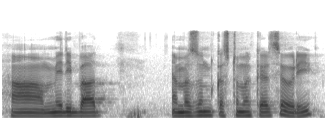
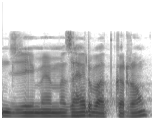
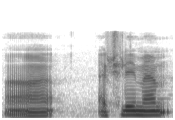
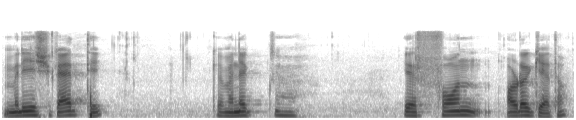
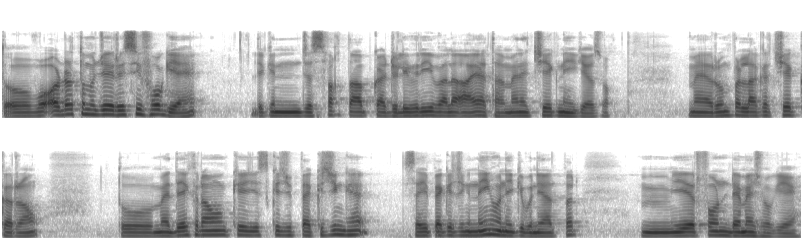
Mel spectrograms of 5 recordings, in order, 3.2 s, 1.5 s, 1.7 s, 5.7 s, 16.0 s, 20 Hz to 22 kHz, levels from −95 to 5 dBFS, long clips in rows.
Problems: none marked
